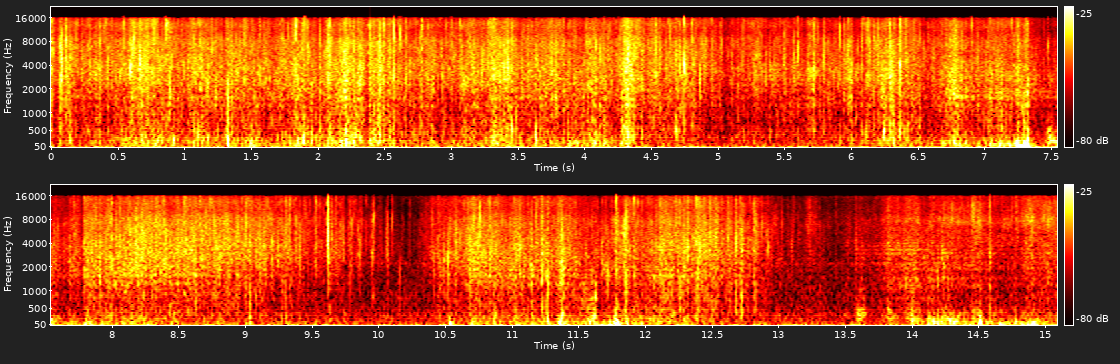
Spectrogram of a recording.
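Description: A small crumpled ball of aluminum foil is squeezed and crinkled with the fingers near the microphone. Dense, bright crackling and crinkling runs throughout, with sharp snaps and brief quieter dips around the ten- and thirteen-second marks.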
